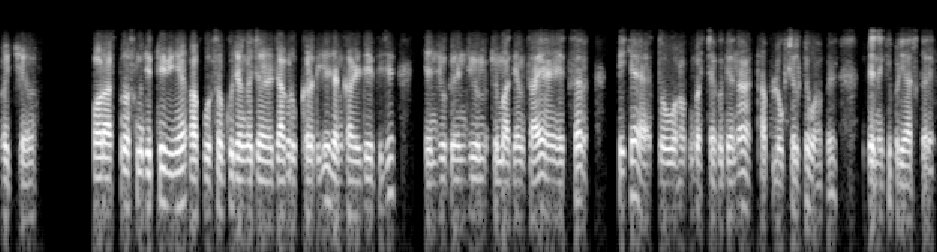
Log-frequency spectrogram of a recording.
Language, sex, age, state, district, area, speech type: Hindi, male, 45-60, Bihar, Begusarai, urban, conversation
